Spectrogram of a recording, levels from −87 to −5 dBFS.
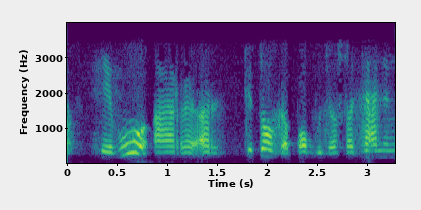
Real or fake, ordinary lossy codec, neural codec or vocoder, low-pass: real; AAC, 16 kbps; none; 3.6 kHz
